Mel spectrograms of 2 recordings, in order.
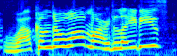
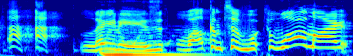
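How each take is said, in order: First: Lightly voiced, sing-song greeting; a hint of the odd NPC greeter; mock creepy greeter. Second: Slow, drawn-out mock greeting; lightly imitating a weird greeter; creepy store greeter. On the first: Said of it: "He started going". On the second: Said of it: "and he said".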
